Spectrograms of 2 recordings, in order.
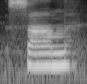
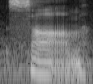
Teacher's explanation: the tongue is resting in the same place but my jaw is more open for the ah sound than the uh sound.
